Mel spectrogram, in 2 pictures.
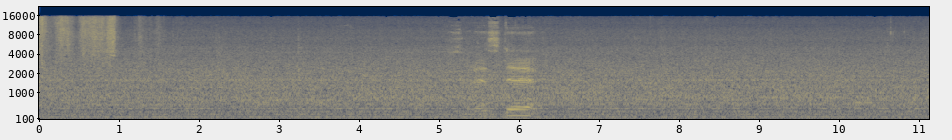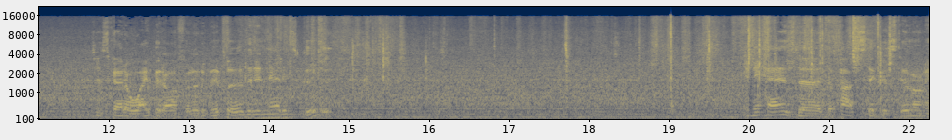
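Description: A paper record sleeve rustles and slides as hands handle a vinyl record.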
